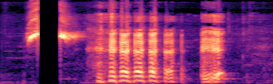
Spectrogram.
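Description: A whistle used for flying pigeons gives two short, shrill high blasts, followed by a run of rhythmic, close voiced calls and a final burst.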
